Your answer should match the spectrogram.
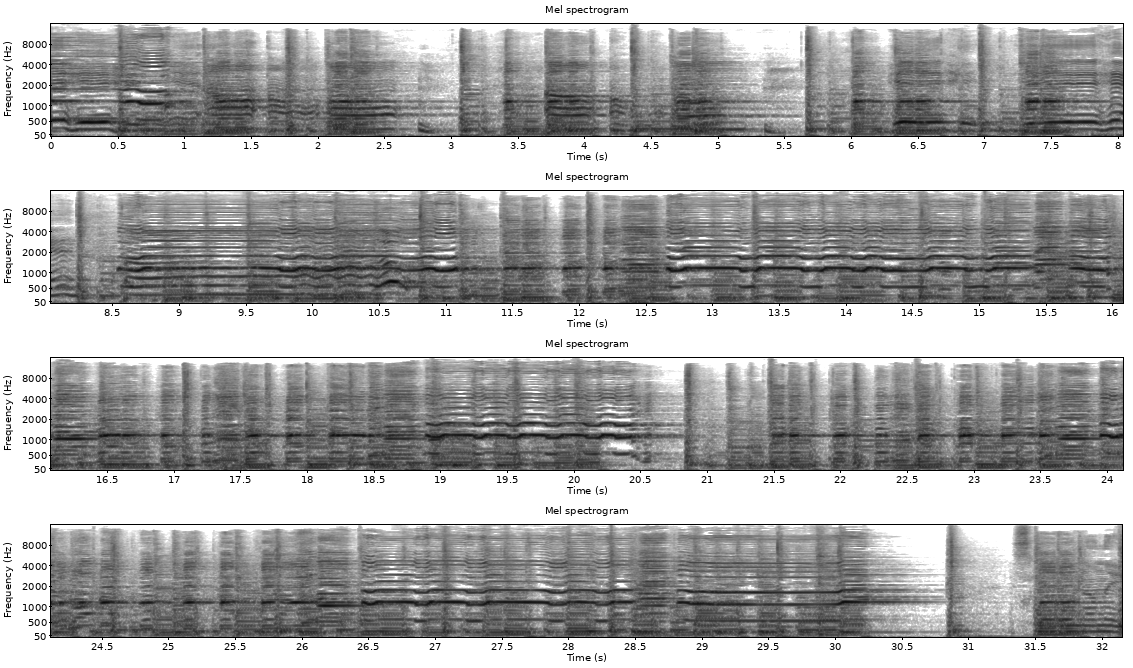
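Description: Live blues-rock band's instrumental break: a harmonica solo of held, wavering notes over strummed acoustic and electric guitar accompaniment.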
